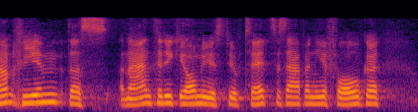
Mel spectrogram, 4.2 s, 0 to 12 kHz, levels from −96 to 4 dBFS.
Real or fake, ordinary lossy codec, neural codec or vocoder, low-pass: fake; AAC, 64 kbps; codec, 16 kHz, 1.1 kbps, Voila-Tokenizer; 7.2 kHz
